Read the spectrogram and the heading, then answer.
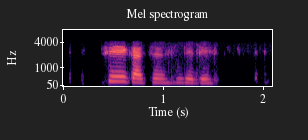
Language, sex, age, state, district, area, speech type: Bengali, female, 30-45, West Bengal, Kolkata, urban, conversation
